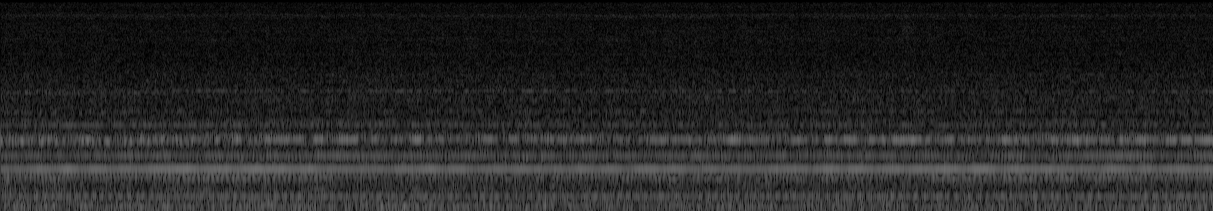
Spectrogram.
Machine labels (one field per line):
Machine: fan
